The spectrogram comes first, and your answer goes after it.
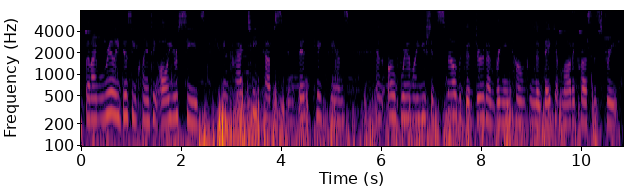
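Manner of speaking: plain reading voice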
